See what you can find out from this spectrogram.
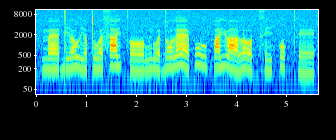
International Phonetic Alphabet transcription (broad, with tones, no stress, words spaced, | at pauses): mɛː˩di˩˧ə̯ ʋi˩ə̯t̪u˩ə̯sa˧j t̪ʰɤː˩ŋu˧˩ə̯ do˧lɛː˥˨puː˥˨pa˧˥j ʋa˧˩ lɤː˧˩t̚si˩˧ko˧k̚ t̪ʰe˩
